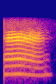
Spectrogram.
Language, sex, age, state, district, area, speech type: Bengali, female, 30-45, West Bengal, Uttar Dinajpur, urban, conversation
